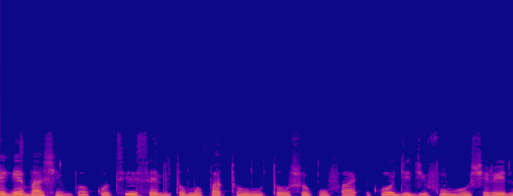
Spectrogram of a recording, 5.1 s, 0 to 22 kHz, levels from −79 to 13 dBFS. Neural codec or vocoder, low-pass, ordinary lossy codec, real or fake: none; 7.2 kHz; AAC, 48 kbps; real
